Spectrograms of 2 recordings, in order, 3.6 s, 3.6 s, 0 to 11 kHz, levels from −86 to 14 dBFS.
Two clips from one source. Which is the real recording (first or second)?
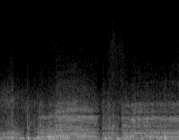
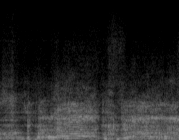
first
